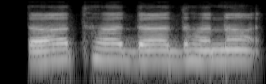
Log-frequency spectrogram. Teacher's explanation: त, थ, द, ध, न, इनमें देखिए दांत बहुत ही ज्यादा प्रयोग हो रहा है, त, थ, द, ध, न, यानी दांतों के बीच में जीभ आ रहा है बार बार, इसलिए इनको दंत व्यंजन कहते हैं।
